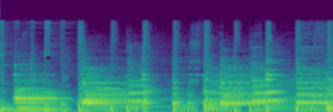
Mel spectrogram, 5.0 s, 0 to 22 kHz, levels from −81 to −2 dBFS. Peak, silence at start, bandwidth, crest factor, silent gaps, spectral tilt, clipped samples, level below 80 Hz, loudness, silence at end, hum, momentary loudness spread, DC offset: -6 dBFS; 0 s; 11.5 kHz; 14 dB; none; -6.5 dB/octave; under 0.1%; -30 dBFS; -20 LUFS; 0 s; none; 7 LU; 1%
